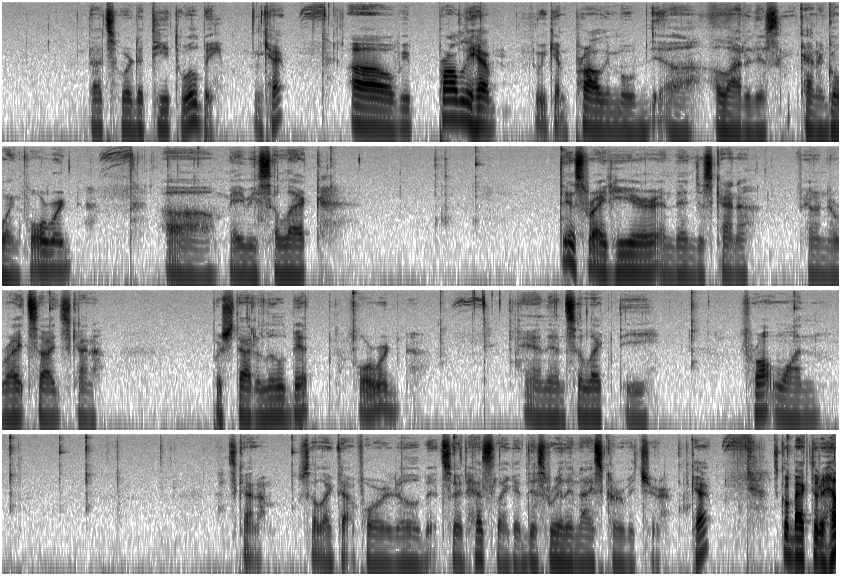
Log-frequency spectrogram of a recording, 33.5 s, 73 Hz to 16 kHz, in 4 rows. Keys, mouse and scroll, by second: 1.0-8.3 middle drag, 5.2 KP_3, 10.3 middle click, 11.6 middle click, 13.1 click, 15.9 KP_3, 17.1-33.0 drag, 21.1 middle click, 21.7 middle click, 26.7 KP_3, 29.9 middle click, 31.1 middle click, 32.4 Tab, 33.0-33.4 middle drag.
